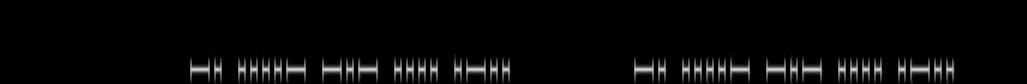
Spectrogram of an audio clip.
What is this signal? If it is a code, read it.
Morse code, heard as a keyed tone, about 20 wpm, 700 Hz. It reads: N4KHL N4KHL
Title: USA Call Signs - 5 Characters - Repeated 2x - 20wpm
